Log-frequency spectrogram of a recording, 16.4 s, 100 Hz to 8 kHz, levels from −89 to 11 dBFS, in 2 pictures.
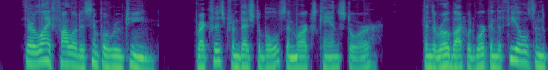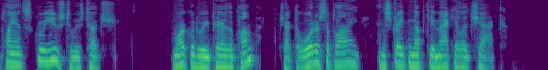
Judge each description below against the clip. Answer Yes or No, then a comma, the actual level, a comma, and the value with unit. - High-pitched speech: No, low, 125 Hz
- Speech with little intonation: No, average, 3.9 semitones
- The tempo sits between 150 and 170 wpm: Yes, average, 160 wpm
